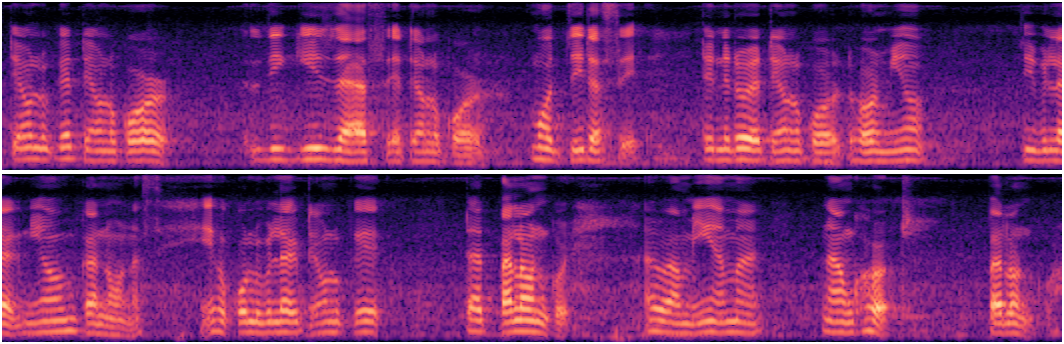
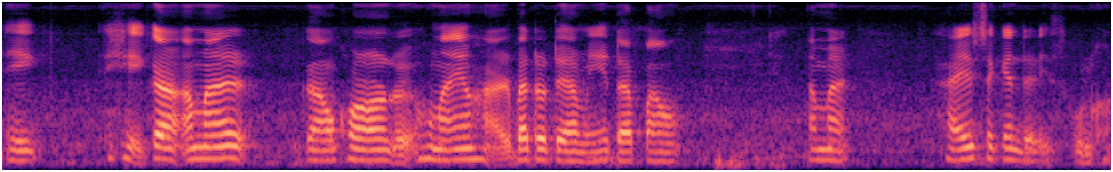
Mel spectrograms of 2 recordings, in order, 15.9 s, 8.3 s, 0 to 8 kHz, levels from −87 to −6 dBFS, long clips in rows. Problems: none marked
